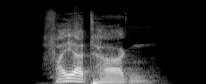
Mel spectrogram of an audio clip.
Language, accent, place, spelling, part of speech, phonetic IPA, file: German, Germany, Berlin, Feiertagen, noun, [ˈfaɪ̯ɐˌtaːɡn̩], De-Feiertagen.ogg
- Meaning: dative plural of Feiertag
